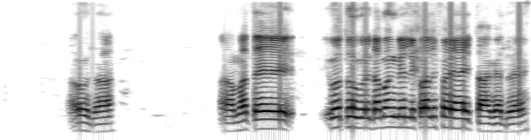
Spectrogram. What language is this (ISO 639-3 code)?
kan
